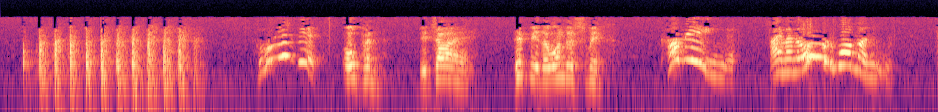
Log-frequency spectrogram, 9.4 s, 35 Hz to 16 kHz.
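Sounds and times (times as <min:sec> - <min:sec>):
rapid loud knocking on a fortune teller's wooden door: 0:00.2 - 0:02.1
speech: 0:03.5 - 0:09.0.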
